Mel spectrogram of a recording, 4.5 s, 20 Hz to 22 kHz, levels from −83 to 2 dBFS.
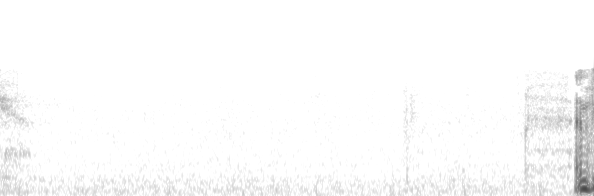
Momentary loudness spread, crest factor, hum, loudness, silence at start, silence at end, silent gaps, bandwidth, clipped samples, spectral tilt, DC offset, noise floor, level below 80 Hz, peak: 11 LU; 26 dB; none; -41 LUFS; 0 s; 0 s; none; 5.2 kHz; under 0.1%; -6.5 dB/octave; under 0.1%; -71 dBFS; -78 dBFS; -18 dBFS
